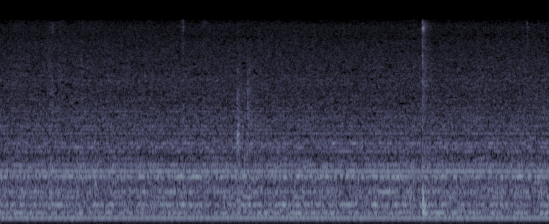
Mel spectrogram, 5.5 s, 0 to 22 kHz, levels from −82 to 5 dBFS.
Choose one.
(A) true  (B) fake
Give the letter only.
A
